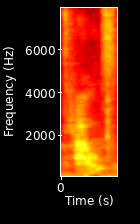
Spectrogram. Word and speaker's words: Taos: this is my signature go to blush it's taos and that's how you say it t a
